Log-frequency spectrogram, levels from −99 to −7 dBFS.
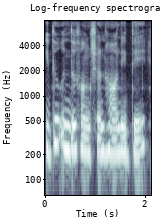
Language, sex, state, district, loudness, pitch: Kannada, female, Karnataka, Bidar, -15 LUFS, 220 Hz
